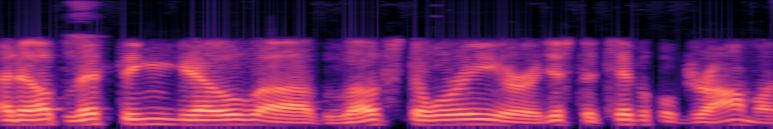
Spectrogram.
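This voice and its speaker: The speaker has a strong Southern accent. Pace is moderate, with ordinary pitch variation. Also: man. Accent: thick Southern. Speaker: actor. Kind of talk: casual chat. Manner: halting.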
